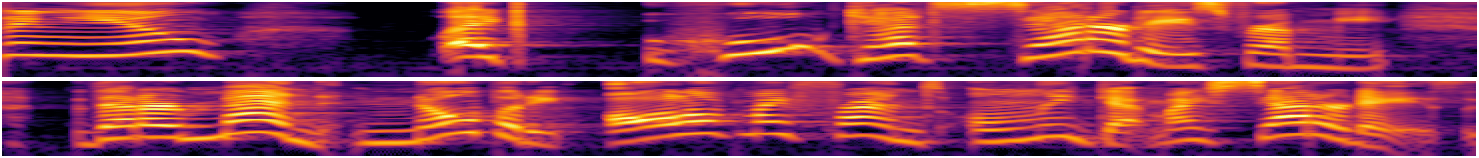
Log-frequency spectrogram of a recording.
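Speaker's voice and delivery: high-pitched, emphatic indignation; retold rant, hitting key words hard; pissed off. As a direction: act out an outraged rebuke. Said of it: "that pissed me off so much".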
